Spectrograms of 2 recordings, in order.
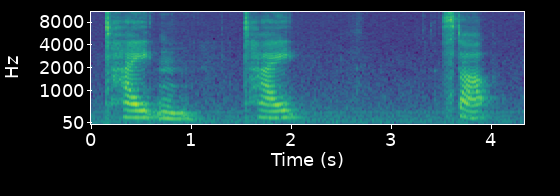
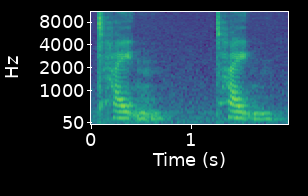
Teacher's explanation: the tongue does not change position between the T and the N sound.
